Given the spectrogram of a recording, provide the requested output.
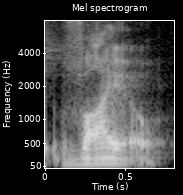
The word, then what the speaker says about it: VAIO: up on that is vaio which ironically rhymes with IO and they make sure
